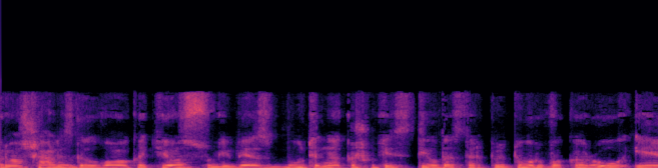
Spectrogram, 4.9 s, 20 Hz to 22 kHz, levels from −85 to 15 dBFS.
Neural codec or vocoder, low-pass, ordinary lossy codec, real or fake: vocoder, 22.05 kHz, 80 mel bands, WaveNeXt; 9.9 kHz; AAC, 32 kbps; fake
